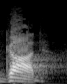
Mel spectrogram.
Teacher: гласное «о», долгое «о» в американском варианте английского языка произносится как «а»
